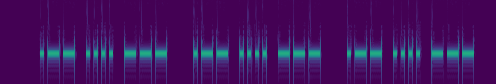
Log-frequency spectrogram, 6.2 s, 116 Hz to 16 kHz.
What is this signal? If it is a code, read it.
Morse code, heard as a keyed tone, about 25 wpm, 700 Hz. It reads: WHO WHO WHO
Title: Top 200 Words Repeated 25wpm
